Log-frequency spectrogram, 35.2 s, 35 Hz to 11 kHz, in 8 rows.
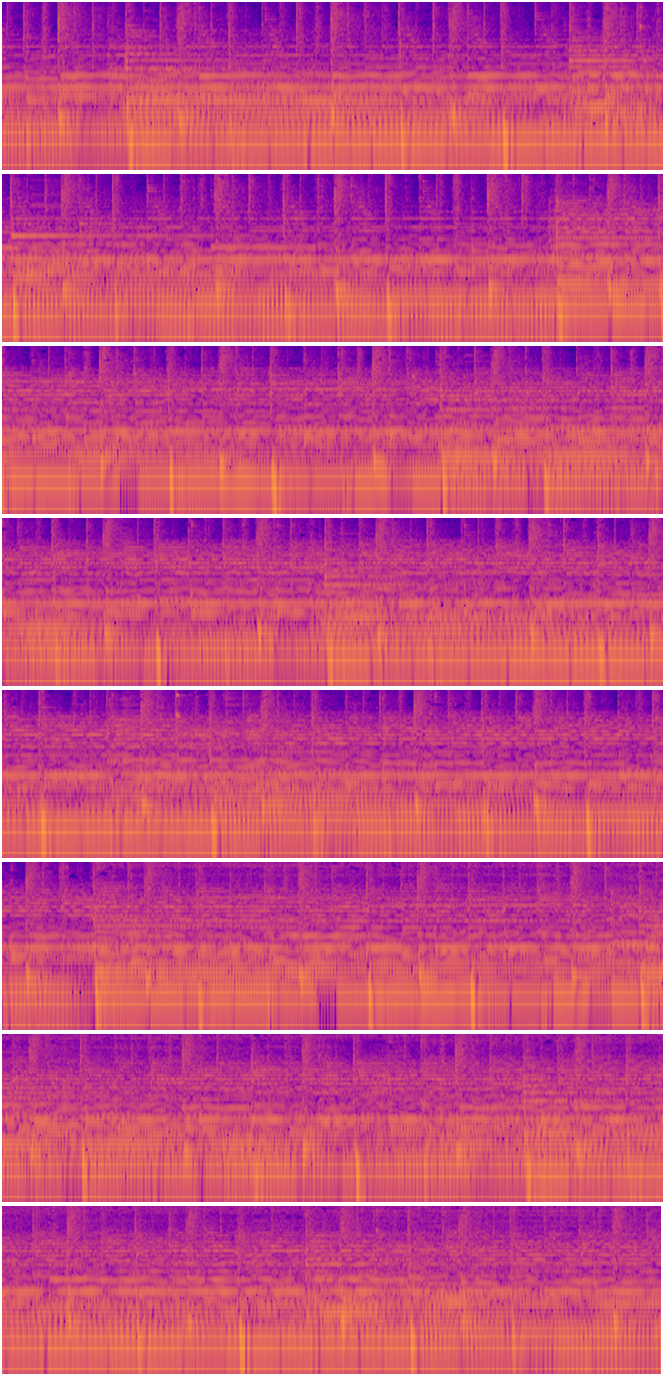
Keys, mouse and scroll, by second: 1.9 alt+shift+right click, 3.2 e, 3.6 s, 4.7 middle click, 7.0 ctrl+r, 9.1 ctrl+r, 11.0 alt+shift+right click, 11.8 e, 12.2 s, 13.8 middle click, 14.3-14.6 scroll down 2, 14.7 middle click, 15.8-16.2 scroll up 3, 16.2 middle click, 17.3 middle click, 17.3 scroll down 1, 18.5 right click, 19.5 l, 20.7 s, 23.4 middle click, 24.7 middle click, 25.0-25.4 scroll down 2, 25.4 middle click, 25.7-26.8 scroll down 7, 26.8 middle click, 27.2-28.4 scroll up 10, 28.4 shift+middle click, 29.9 ctrl+r, 31.7 s, 33.6 click.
